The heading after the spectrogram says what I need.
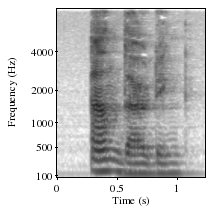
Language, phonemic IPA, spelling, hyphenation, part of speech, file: Dutch, /ˈaːnˌdœy̯.dɪŋ/, aanduiding, aan‧dui‧ding, noun, Nl-aanduiding.ogg
- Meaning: 1. mark 2. indication, designation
